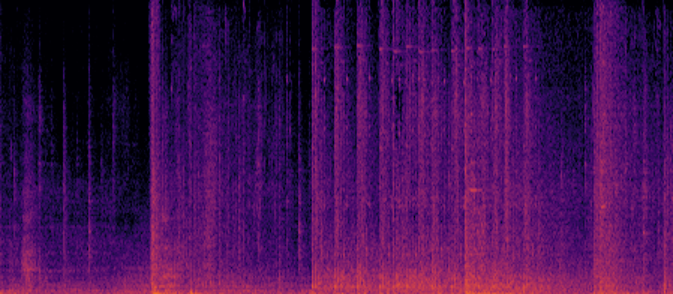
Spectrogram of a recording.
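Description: Rocket blasts and gunfire in the game Control: a sudden heavy explosion, then a dense run of rapid shots and impacts continuing to the end, loud and up close.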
